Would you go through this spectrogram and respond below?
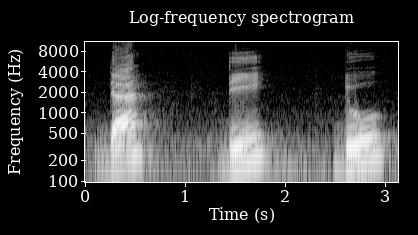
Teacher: huruf da keluar dengan cara menyentuhkan ujung lidah kita ke gusi bagian atas sebagaimana kita melafalkan huruf ta di dalam keadaan mati huruf da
